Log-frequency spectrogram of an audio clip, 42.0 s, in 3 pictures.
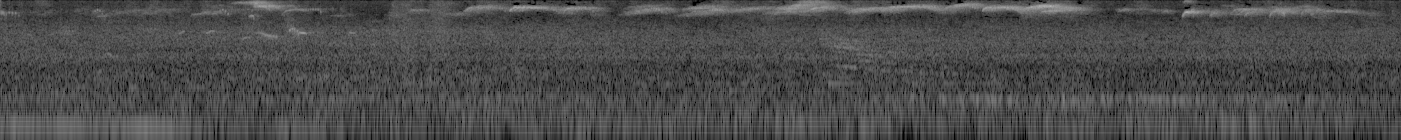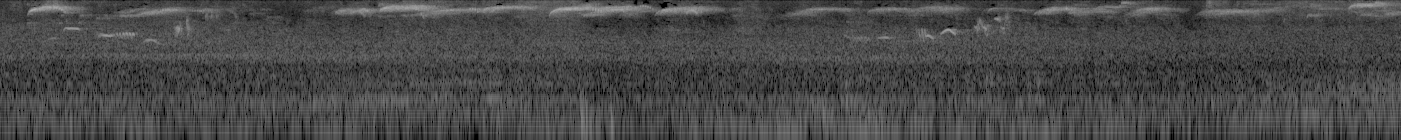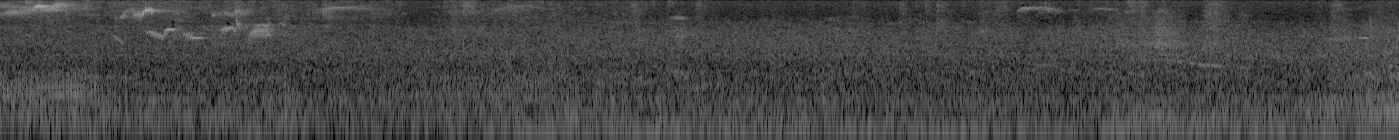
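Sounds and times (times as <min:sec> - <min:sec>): small birds chirping: 0:00.9 - 0:31.7.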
